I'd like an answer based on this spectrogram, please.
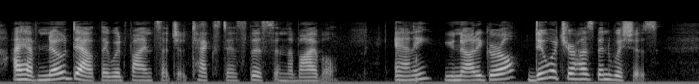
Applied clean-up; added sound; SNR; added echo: none; none; none; none.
